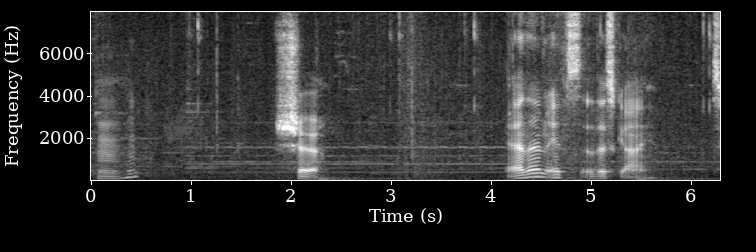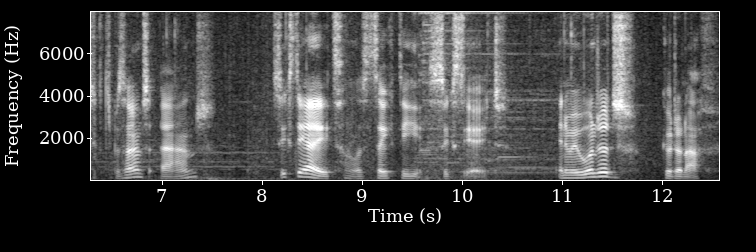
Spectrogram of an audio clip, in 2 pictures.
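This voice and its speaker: In this let's play, a young man with a nasal, stuffed-up voice comments on a strategy game, chatting, muttering at the screen, and swearing a little. His lowish, slightly bright voice is very animated yet slow, with long pauses, and soft music plays underneath.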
